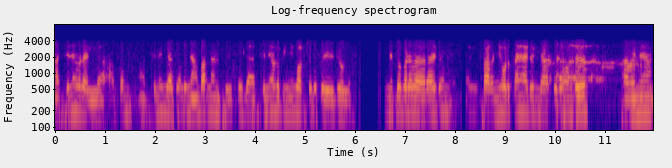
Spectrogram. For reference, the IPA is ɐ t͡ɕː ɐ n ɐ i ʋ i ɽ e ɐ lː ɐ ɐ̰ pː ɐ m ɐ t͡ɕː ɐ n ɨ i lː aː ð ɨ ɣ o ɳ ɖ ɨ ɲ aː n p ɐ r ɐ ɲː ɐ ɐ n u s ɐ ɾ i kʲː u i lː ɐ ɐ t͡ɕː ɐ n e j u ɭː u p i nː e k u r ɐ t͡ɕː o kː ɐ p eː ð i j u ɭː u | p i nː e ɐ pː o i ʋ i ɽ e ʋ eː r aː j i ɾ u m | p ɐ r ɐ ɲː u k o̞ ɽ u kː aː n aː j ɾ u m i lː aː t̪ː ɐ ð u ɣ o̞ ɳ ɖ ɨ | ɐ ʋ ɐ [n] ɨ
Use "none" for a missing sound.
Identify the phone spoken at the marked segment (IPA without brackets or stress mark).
n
